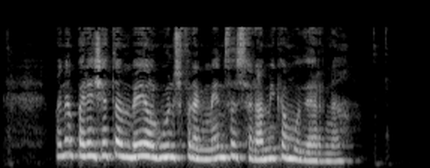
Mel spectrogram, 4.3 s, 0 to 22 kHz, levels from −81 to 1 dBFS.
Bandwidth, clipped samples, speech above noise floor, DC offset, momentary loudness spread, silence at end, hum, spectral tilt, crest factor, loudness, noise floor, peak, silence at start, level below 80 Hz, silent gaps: 11.5 kHz; under 0.1%; 48 dB; under 0.1%; 13 LU; 0.8 s; none; -4.5 dB/octave; 14 dB; -20 LUFS; -67 dBFS; -8 dBFS; 0.55 s; -72 dBFS; none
